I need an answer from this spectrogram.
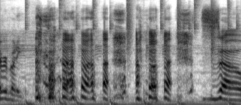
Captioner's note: laughs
